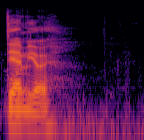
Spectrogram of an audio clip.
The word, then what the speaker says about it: Damio: I feel like you're separating the damn and the yo when it's just the one. Damio.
